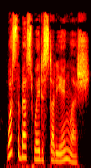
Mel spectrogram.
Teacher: the word to becomes ta, and it's just barely pronounced at the end of way.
